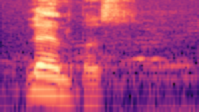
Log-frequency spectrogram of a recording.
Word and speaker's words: lamb: Lambs. A lamp. One letter is silent letter. Lamb. B is silent letter.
